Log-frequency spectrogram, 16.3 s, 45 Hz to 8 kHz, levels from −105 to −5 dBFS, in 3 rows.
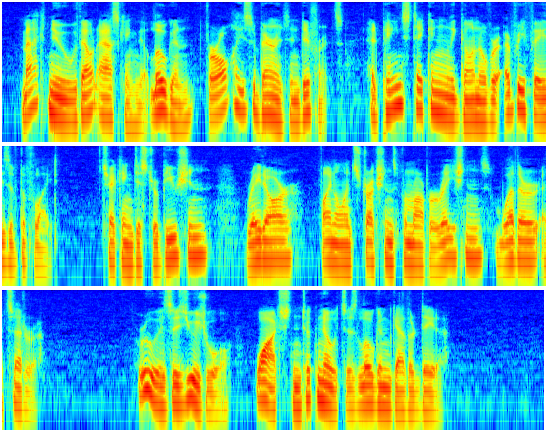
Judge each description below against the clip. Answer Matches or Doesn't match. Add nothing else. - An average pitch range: Matches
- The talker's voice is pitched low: Matches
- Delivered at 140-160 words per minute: Matches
